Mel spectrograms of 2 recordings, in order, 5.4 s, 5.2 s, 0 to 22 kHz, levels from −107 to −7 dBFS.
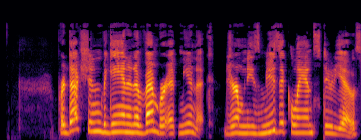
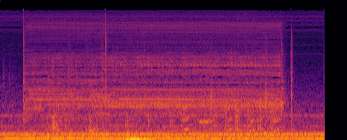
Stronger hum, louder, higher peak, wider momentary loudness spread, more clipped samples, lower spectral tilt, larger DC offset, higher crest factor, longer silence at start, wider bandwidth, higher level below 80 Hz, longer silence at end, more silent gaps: neither; first, -24 LUFS vs -35 LUFS; first, -4 dBFS vs -16 dBFS; first, 13 LU vs 4 LU; neither; second, -4 dB/octave vs -6.5 dB/octave; neither; first, 22 dB vs 16 dB; first, 0.9 s vs 0 s; second, 11 kHz vs 15.5 kHz; second, -80 dBFS vs -34 dBFS; second, 0 s vs 0.35 s; neither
